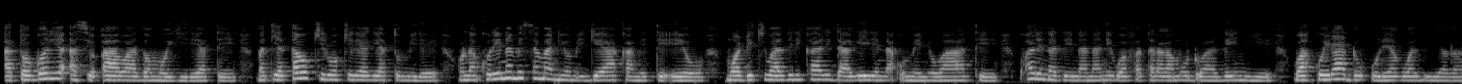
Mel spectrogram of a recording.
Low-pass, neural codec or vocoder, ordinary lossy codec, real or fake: 19.8 kHz; none; AAC, 24 kbps; real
